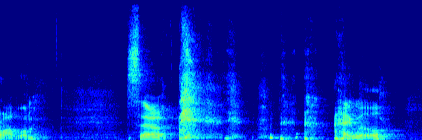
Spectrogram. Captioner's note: laughs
